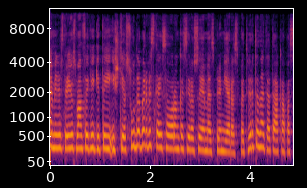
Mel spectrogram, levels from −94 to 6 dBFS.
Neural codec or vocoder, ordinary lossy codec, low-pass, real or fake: none; AAC, 64 kbps; 10.8 kHz; real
